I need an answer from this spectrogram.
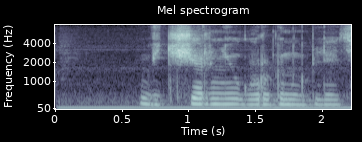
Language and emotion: Russian, angry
